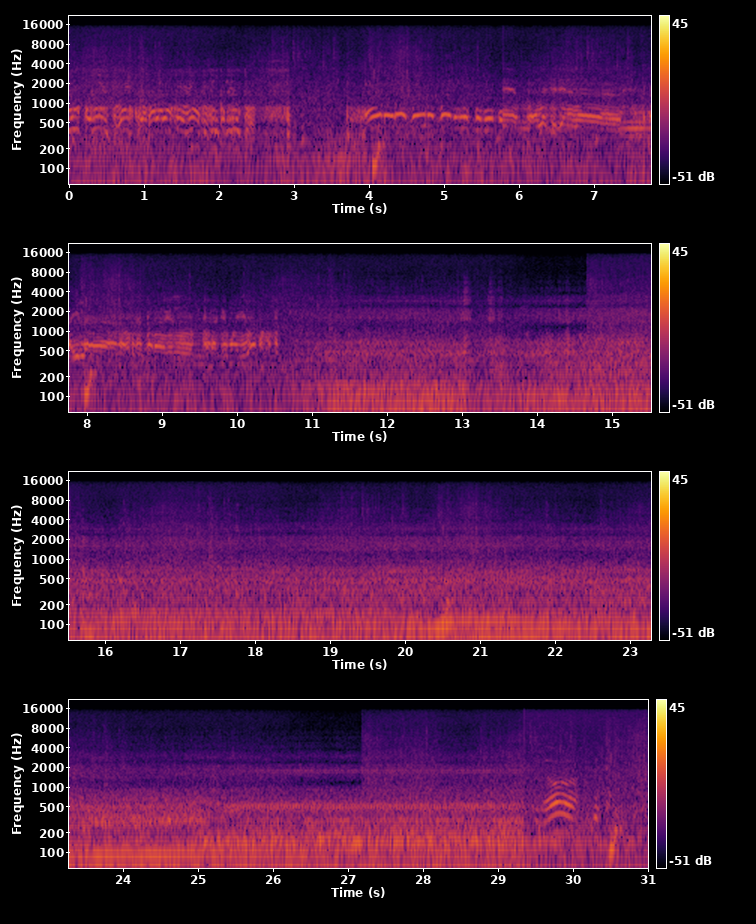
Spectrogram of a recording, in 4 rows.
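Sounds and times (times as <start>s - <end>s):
boat motor droning: 0.0s - 31.0s
water noise: 0.0s - 31.0s
wind: 0.0s - 31.0s.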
